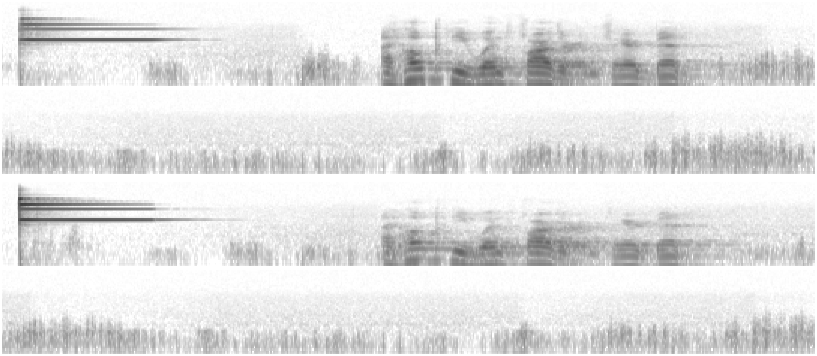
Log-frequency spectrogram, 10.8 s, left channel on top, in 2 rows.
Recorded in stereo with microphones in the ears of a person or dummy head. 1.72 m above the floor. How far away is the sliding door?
I don't hear a sliding door.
